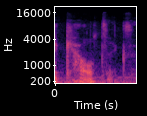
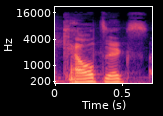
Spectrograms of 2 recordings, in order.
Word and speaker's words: Celtics: I think the Celtics would be better. – I think so, too. – Because that's how it's spelled. – It's how it's pronounced. – Like pronounced. You say Celtic music. – Yeah, you wouldn't say Celtic music.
